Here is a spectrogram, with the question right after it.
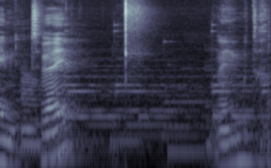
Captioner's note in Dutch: klik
